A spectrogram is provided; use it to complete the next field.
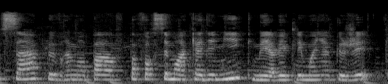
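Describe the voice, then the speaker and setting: The speech unfolds at a moderate pace. Noticeable background noise sits behind it. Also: woman. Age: 60s. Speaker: amateur painter, church member. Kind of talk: interview testimony. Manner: halting, many hesitations.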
